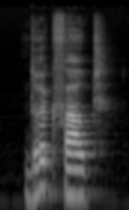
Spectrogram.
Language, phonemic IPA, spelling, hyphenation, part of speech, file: Dutch, /ˈdrʏk.fɑu̯t/, drukfout, druk‧fout, noun, Nl-drukfout.ogg
- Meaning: printing error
